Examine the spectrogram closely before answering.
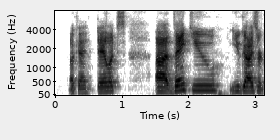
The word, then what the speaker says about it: Daleks: Did I pronounce that right? Okay, Daleks.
